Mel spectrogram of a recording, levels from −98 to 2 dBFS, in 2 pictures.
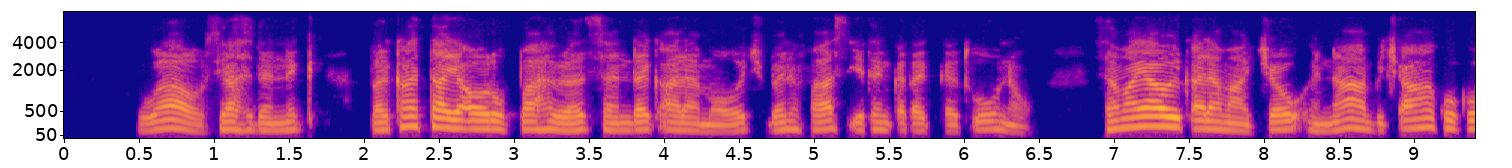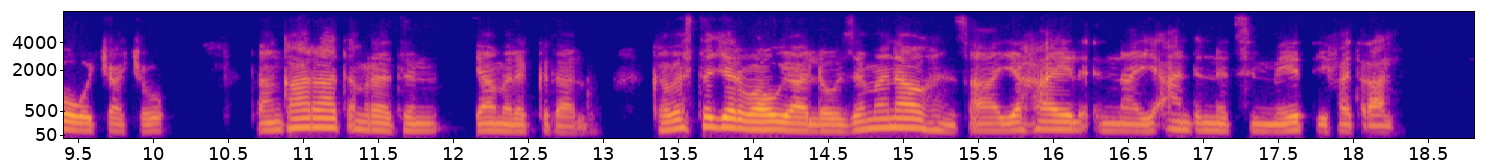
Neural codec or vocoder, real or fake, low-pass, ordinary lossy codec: none; real; 7.2 kHz; Opus, 32 kbps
